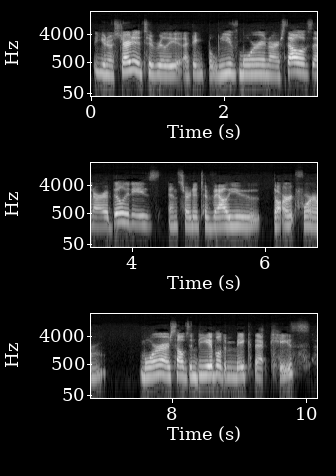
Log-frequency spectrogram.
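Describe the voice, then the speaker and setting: A woman's voice: mid-range voice, fairly even intonation, a little slow, gravelly, no room sound. Earnest woman in conversation, dry close sound. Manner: earnest, thinking aloud in long unfinished phrases. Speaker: guest, puppet theater leader. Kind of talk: casual interview conversation.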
